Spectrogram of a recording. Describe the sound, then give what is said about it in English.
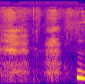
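A person yawns: two long, airy breaths, then a short, loud voiced groan at the end. No one speaks. “So maybe you can put up with my evil ways and my yawning.”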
